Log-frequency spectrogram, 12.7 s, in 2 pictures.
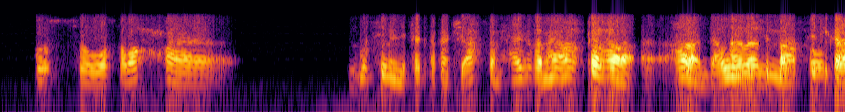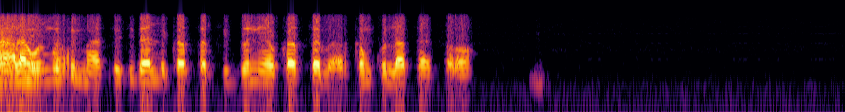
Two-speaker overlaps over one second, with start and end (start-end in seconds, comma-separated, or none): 5.0-6.9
